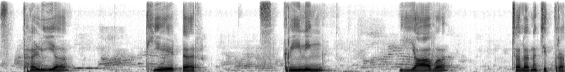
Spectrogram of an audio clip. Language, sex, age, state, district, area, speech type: Kannada, male, 18-30, Karnataka, Bidar, urban, read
